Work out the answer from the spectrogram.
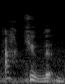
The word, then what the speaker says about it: ArtCube: Vous êtes le fondateur de la galerie Arcube. C'est comme ça hein, qu'on prononce. Tout à fait. La galerie Arcube, située en plein cœur de Saint-Germain-des-Prés, place Fürstensberg, qui est pleinement dédiée à l'art contemporain.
